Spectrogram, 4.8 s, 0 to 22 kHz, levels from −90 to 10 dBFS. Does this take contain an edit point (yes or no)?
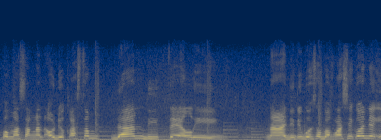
no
